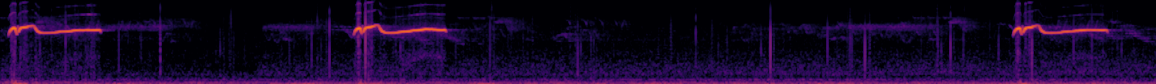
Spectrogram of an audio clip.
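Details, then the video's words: Eastern Wood-Pewee singing all day from shade trees after the morning chorus, a plaintive, drawn-out whistle calling its name: three slurred high whistles, each rising, dipping, then holding about a second, spaced several seconds apart over soft background hiss. "The morning chorus has subsided now, but all day long we can hear from the shade trees the plaintive, drawn-out whistle of the wood pewee, calling its name."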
